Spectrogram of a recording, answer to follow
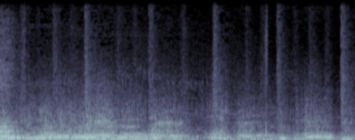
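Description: A tiger's roar, a dubbed sound effect, loudest in the first two seconds and fading. It plays over dramatic film-score music with sharp drum hits.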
